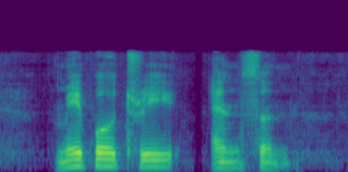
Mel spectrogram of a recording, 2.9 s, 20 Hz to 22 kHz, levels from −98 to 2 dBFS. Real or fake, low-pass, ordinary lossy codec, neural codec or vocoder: fake; 7.2 kHz; none; codec, 16 kHz, 4.8 kbps, FACodec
